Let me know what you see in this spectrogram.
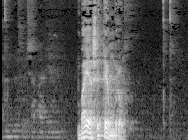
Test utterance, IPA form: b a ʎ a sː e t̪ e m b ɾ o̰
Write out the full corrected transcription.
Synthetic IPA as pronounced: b a j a s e t̪ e m b ɾ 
